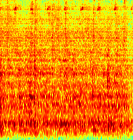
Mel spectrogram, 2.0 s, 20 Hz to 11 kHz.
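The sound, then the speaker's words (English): A passenger train carrying evacuees, from Poltava to Uzhhorod, arrives at track 3 of Uzhhorod station with a steady, moderately faint rumble and hiss, faint rhythmic wheel clacks running through it, and no voices. “trains with evacuees roll in. Train Poltava-Uzhhorod is arriving to track number 3.”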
